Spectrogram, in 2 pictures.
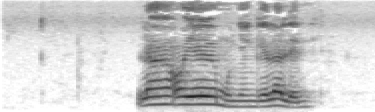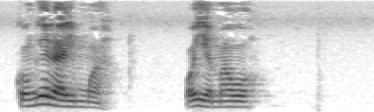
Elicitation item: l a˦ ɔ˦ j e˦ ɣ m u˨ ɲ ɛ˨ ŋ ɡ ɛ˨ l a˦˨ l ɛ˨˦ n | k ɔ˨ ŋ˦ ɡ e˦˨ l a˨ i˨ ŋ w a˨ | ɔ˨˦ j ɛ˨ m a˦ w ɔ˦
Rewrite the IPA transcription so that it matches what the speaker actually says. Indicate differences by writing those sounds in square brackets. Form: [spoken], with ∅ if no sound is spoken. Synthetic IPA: l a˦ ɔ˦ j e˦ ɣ m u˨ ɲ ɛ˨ ŋ ɡ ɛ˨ l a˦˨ l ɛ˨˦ n | k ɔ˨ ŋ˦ ɡ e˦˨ l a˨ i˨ [m] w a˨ | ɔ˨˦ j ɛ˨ m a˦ w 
